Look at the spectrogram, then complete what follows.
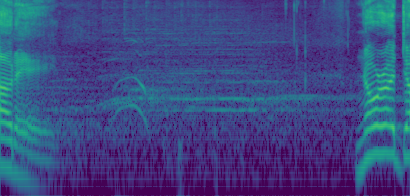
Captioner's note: audience cheers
